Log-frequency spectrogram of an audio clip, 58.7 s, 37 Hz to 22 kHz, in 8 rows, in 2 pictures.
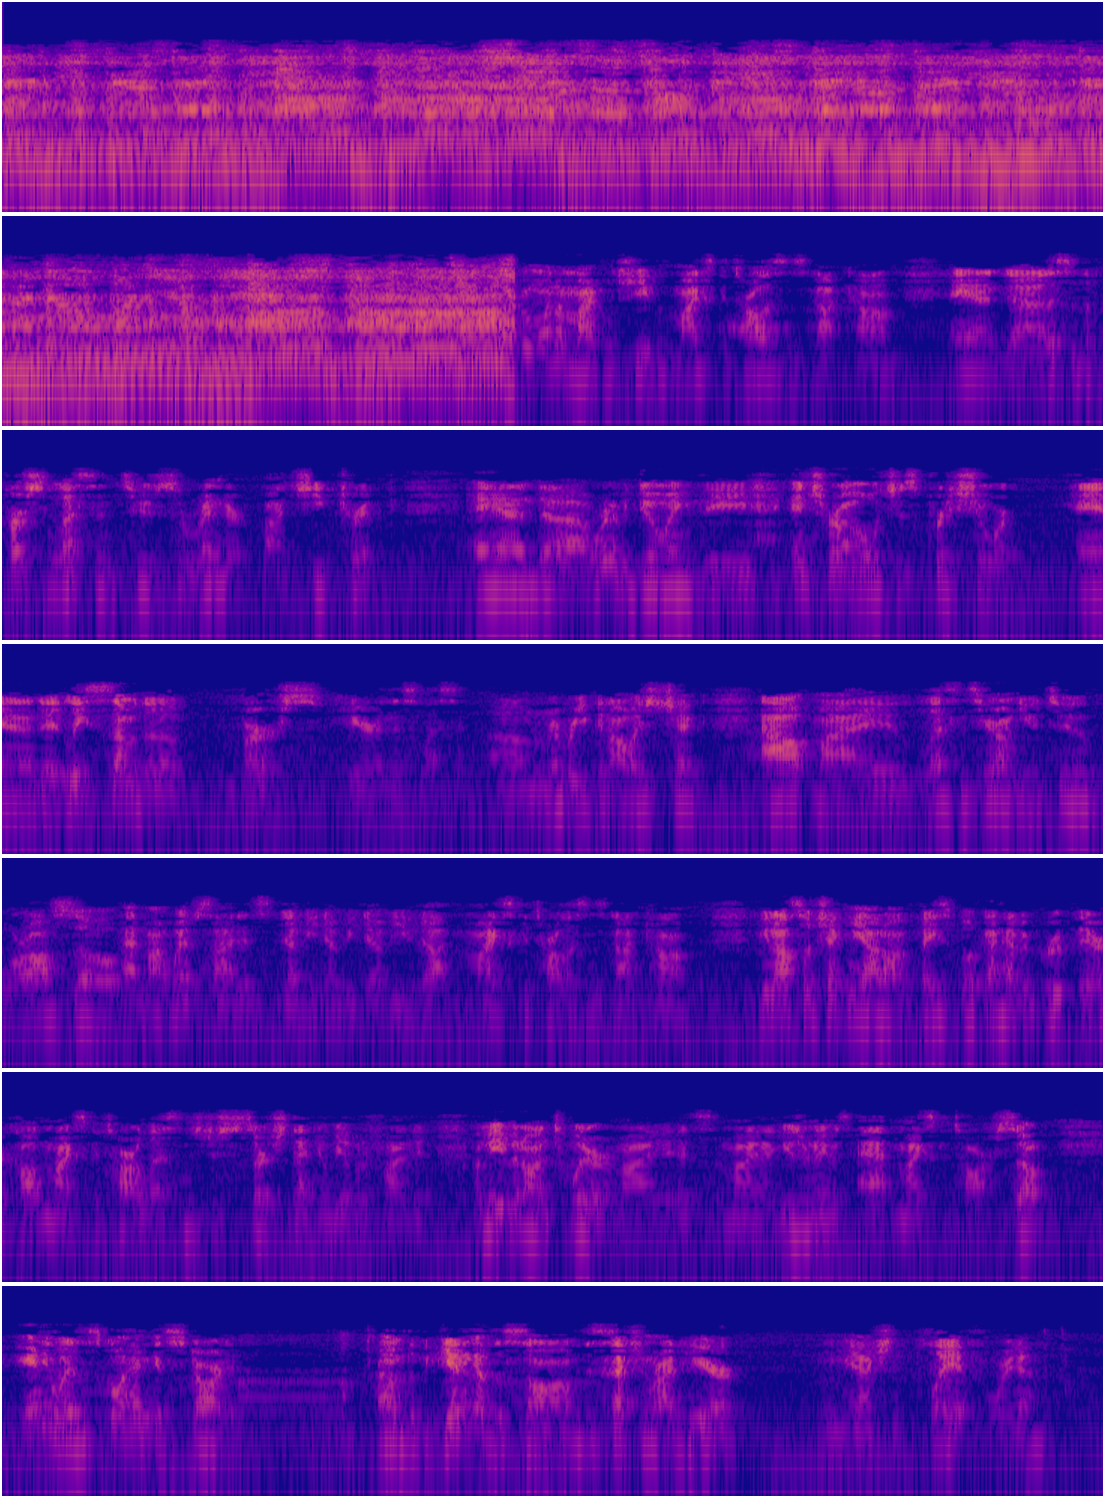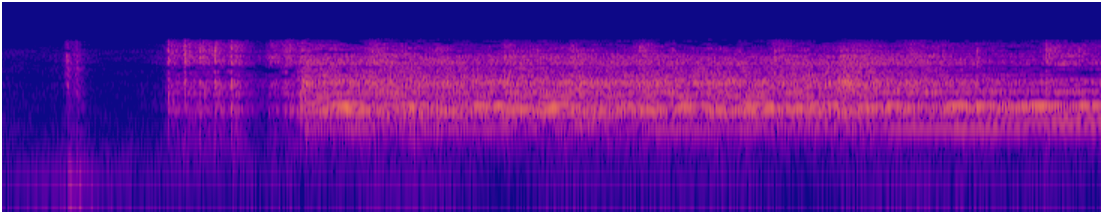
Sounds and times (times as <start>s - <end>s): Speech: 10.8s - 45.7s, 46.5s - 51.1s.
